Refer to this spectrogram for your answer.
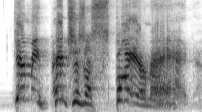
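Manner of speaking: high-pitched, loud yell. Egged on by the other speaker, quoting the movie: J. Jonah Jameson impression. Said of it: "you can do a pretty decent J Jonah".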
